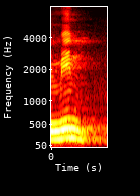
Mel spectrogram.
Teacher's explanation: نون ساکن کے بعد حمزہ آ رہا ہے، اس لیے اس نون ساکن پہ غنہ نہیں ہوگا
